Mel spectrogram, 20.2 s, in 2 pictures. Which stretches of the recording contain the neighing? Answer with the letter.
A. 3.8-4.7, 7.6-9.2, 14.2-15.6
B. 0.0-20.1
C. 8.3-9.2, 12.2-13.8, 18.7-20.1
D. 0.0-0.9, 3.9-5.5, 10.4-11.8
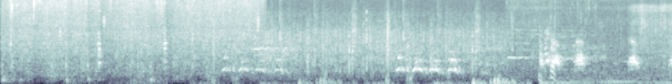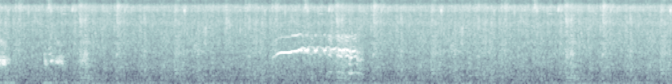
A.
